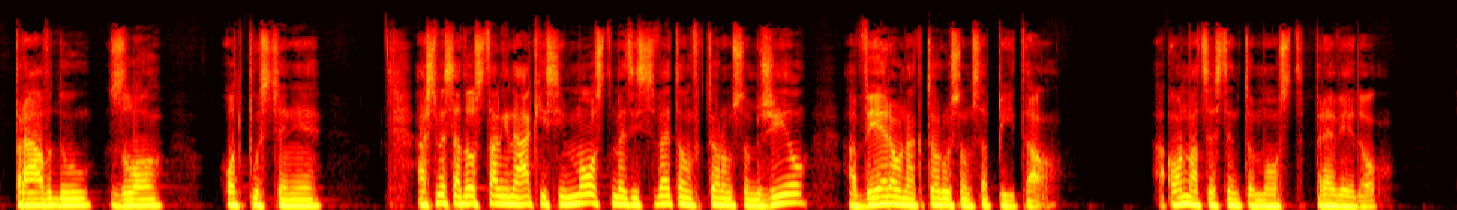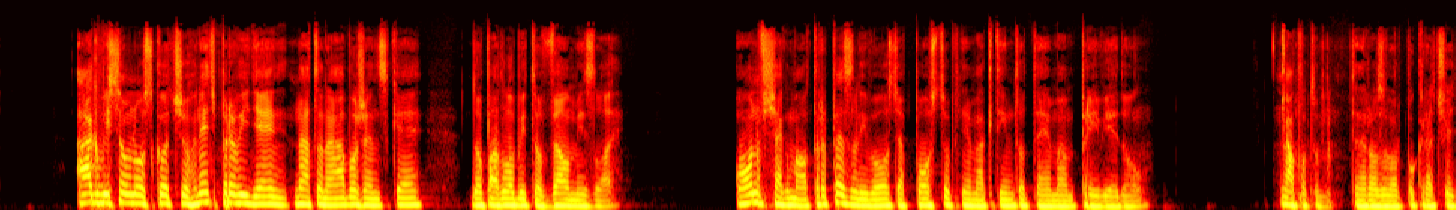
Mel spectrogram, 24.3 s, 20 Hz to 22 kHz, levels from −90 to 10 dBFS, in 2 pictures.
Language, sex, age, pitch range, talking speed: Slovak, male, 20-39, 110-135 Hz, 155 wpm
